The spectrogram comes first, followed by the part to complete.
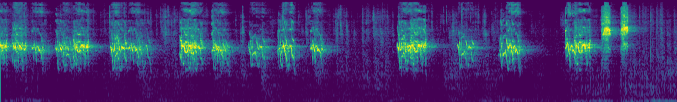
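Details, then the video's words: Budgerigar chirping: a run of short bright squawky chirps, roughly two per second, with a couple of higher sharp notes near the end. "Beautiful Budgie Beautiful birds Chirping Sounds"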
